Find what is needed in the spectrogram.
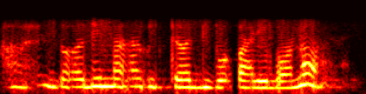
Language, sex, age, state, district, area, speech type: Assamese, female, 18-30, Assam, Udalguri, urban, conversation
